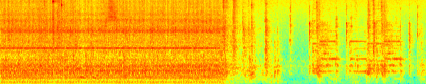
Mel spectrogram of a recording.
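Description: Sewing machine basting a bib onto a vintage jumper skirt, a fast steady close-up whirring stitch for about four seconds, then stopping, followed by scattered handling noises.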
